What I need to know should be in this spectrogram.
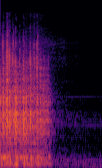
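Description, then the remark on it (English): Five dice, rolled for Gnosis plus Mind in a tabletop role-playing game, clatter and tumble across a hard surface, a quick, busy rattle lasting about half a second before settling into quiet. “And I'm going to roll Gnosis plus Mind.”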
